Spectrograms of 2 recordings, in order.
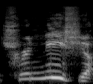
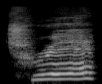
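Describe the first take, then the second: First: The name ends with a 'sha' sound. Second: The name ends with a 'ta' sound. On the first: The speaker calls it wrong. "I just been saying Trinisha all this time" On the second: The speaker calls it right. "the correct pronunciation is"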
